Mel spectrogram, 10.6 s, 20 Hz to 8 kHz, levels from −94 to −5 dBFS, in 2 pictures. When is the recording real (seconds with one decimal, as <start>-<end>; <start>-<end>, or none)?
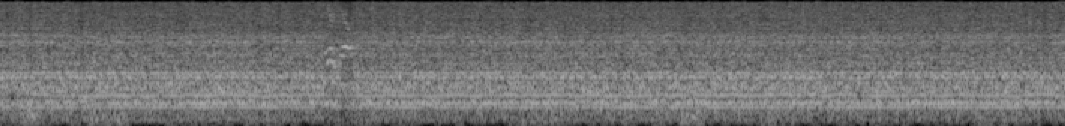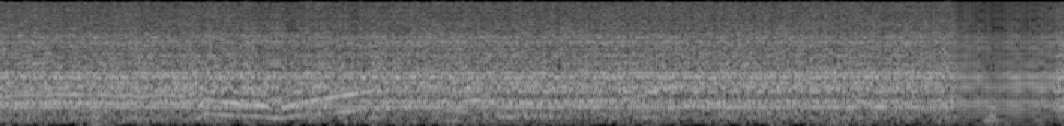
0.0-10.1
